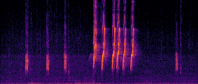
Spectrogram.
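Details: Chim ngũ sắc (Gouldian finch) song used as a trapping lure: a few short separate chirps, then a quick burst of six sharp high chirps, and one final chirp after a pause.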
